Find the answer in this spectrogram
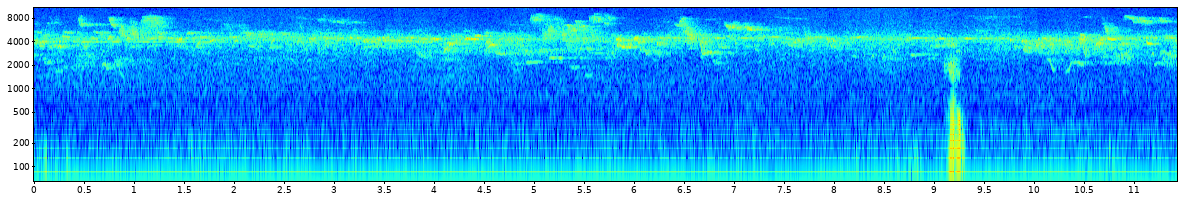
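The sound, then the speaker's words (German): A European robin, one of two robins present, sings very high, thin, delicate notes in scattered bursts, fairly faint over a steady outdoor hiss, with one short knock partway through. “Jetzt habe ich mich gedreht zu dem anderen Rotkehlchen, es ist gerade still geworden.”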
